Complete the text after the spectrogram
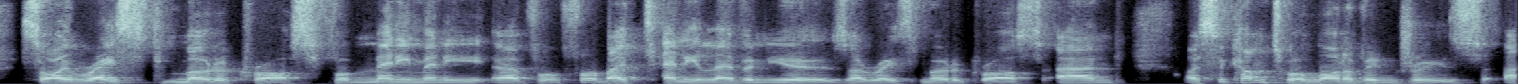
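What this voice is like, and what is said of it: Welsh accent. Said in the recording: “this weird accent that you're listening to is from Wales”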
